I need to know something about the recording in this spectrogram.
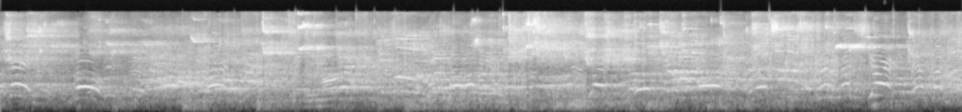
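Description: Basketball shoes squeaking on a sports-hall floor in many short, rising-and-falling chirps as players run and cut, with a ball bouncing and voices calling out.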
